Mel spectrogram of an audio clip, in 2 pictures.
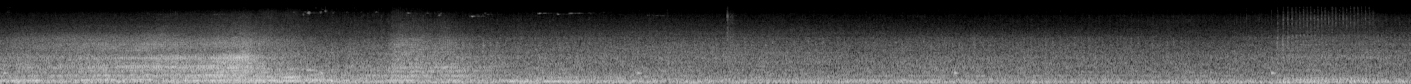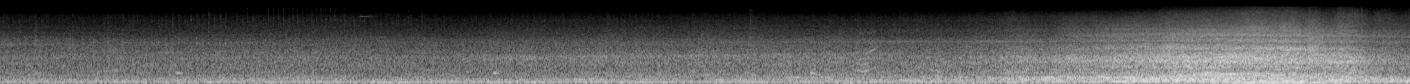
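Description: Motorbike engines rev and buzz close by.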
